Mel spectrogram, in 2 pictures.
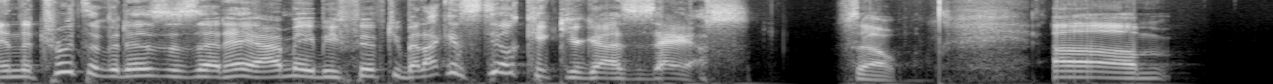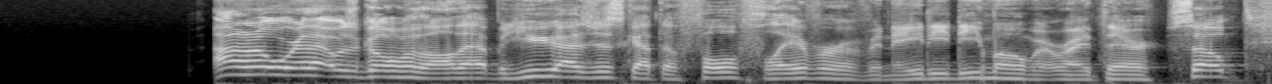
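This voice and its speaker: A man with a fairly high pitch speaks in an animated tone at a moderate pace. He leaves long, frequent pauses. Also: lively intonation, very clean recording, silent background. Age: 50s. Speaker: motivational speaker and podcast host. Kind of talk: casual monologue.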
